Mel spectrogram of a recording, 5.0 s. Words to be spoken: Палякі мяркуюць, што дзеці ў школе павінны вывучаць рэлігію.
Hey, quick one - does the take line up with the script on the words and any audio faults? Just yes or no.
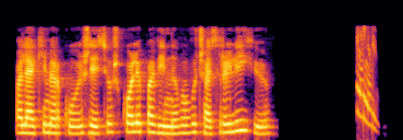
no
